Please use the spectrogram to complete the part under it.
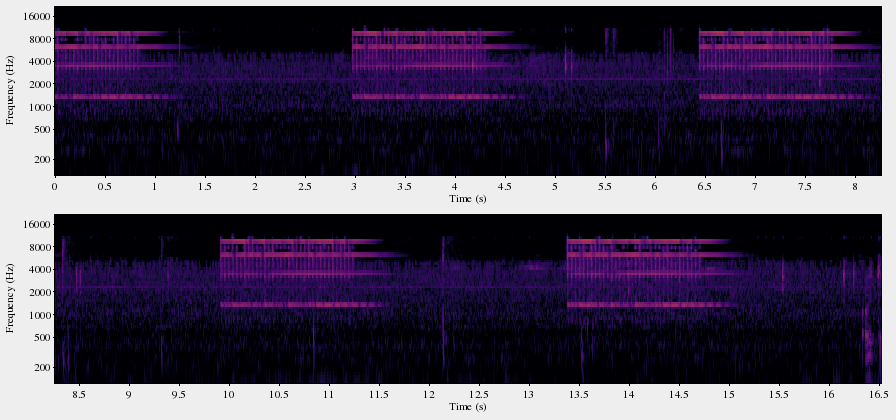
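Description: A telephone ringing inside the video game The Stanley Parable, four evenly spaced bursts of a bright electronic bell ring separated by short pauses, steady and moderately loud over a faint background hum.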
